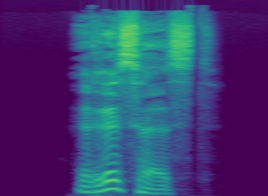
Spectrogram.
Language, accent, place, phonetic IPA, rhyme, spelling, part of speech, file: German, Germany, Berlin, [ˈʁɪsəst], -ɪsəst, rissest, verb, De-rissest.ogg
- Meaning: second-person singular subjunctive II of reißen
